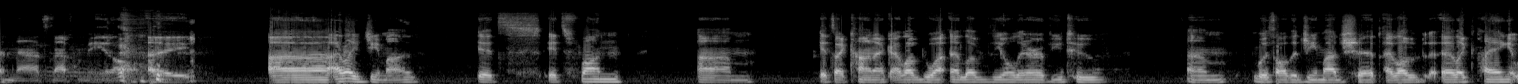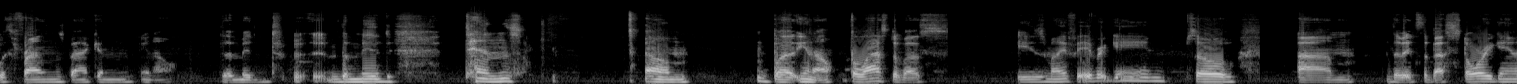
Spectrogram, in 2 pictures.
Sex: male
